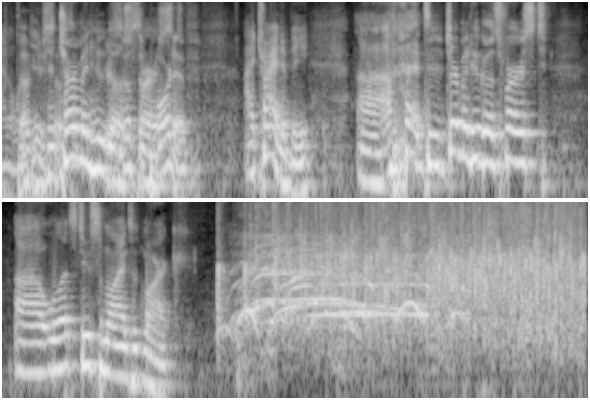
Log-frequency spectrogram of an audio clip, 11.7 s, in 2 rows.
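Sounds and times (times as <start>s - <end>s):
speech: 0.2s - 8.4s
studio audience applause: 8.0s - 11.7s.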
